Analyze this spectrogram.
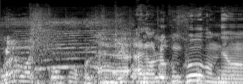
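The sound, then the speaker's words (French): A baby cries out loudly, a wavering, bleating wail that keeps going with only brief catches of breath. “Attention, bébé, bébé d'intervention.”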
